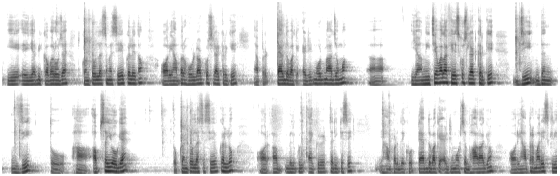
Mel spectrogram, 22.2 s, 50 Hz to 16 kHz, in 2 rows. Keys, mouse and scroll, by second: 1.6 ctrl+s, 2.7 click, 3.6-4.1 scroll down 2, 4.1-5.4 middle drag, 5.4 Tab, 5.9-6.3 scroll up 2, 6.3 middle click, 7.2 click, 10.2 g, 14.6 ctrl+s, 14.9 click, 15.5-17.0 middle drag, 17.0 KP_0, 18.7 Tab, 19.7 click, 20.7-21.1 scroll down 2.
